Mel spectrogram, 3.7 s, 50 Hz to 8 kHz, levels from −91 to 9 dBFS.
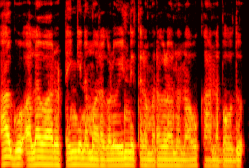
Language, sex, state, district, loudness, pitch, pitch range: Kannada, male, Karnataka, Koppal, -15 LUFS, 110 Hz, 105-115 Hz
